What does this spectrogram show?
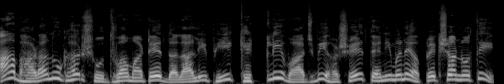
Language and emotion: Gujarati, surprised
